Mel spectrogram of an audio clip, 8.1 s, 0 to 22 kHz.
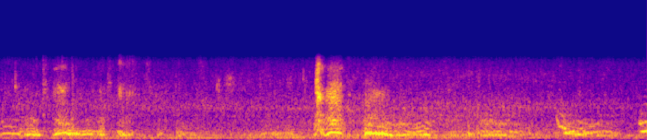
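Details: Standard Poodle puppies, the babies of Sara, born 25–26 February, playing at the JM.HOUSE dog cafe: low rumbling growls and soft whimpers under a steady hum, with one sharp louder yelp near the middle.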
